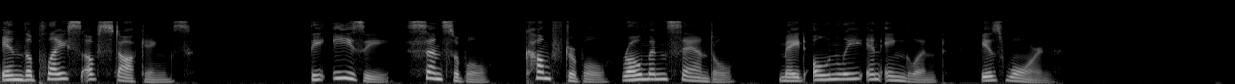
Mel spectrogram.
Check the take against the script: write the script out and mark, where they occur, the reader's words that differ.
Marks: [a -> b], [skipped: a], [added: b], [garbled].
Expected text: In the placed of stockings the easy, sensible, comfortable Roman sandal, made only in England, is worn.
In the [placed -> place] of stockings the easy, sensible, comfortable Roman sandal, made only in England, is worn.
